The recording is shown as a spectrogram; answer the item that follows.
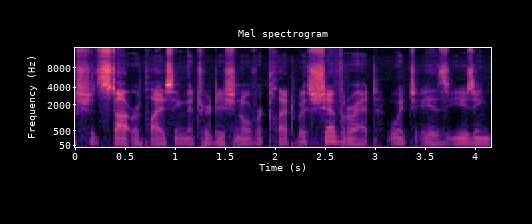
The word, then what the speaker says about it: raclette: Raclette. It's raclette. Just start mass importing raclette. I'm not lying. I looked up the pronunciation, and on YouTube there was some wanky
